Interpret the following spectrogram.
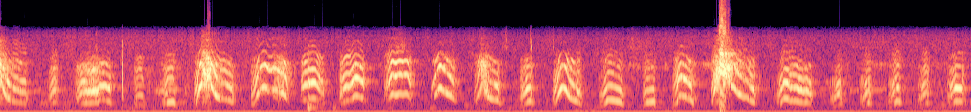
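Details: Gordon Setter pup, twelve days old, barking while running around as its littermates try to sleep: a steady run of about twenty high, arched yips, roughly two each second, with one sharp yelp near the end.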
